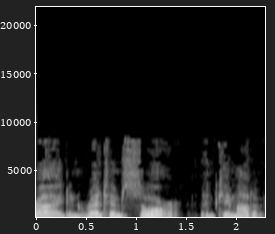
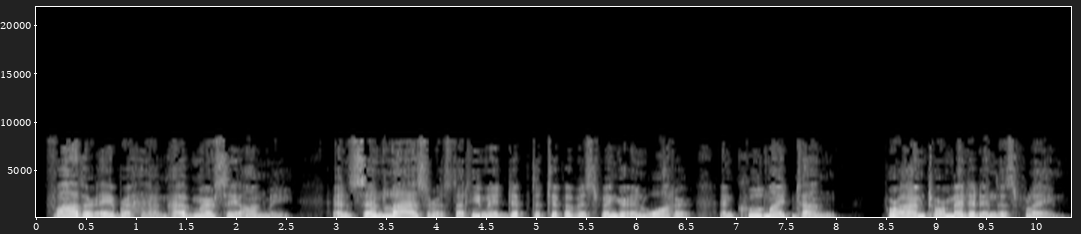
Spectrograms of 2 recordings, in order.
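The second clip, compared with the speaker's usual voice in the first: ordinary talk, nothing marked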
